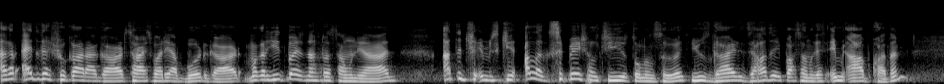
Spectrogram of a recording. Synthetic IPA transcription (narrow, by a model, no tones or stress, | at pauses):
ɐɡɐɾɐd̪ɡɐʃukaːɾaːɡaːɖsaːsʋɐːɾijaːbəːɖɡaːɖmɐɡɐɾjit̪̚pɐznɐkʰɾɐsamnjaːd̪ʲ | ɐt̪ɨt͡ʃʰiɐmiskĩːʔɐlɐɡsipʲeːʃɐlt͡ʃiːzt̪olənsəːt̪ʰʲjuzɡaːɽizʲjaːd̪aːipɐsɐnd̪ɡɐt͡ʃʰɐmiʔaːbkʰaːt̪ɐn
